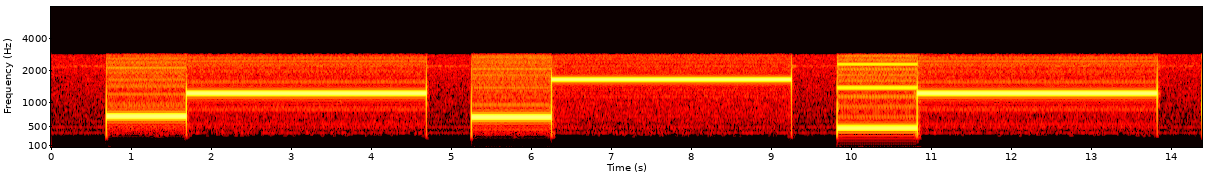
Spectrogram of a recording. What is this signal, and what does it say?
Two-tone page, heard as a one-second tone, then a three-second tone, about 710 then 1220 Hz, about 690 then 1650 Hz, about 460 then 1220 Hz. It is heard from 0.7 to 13.8 s.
